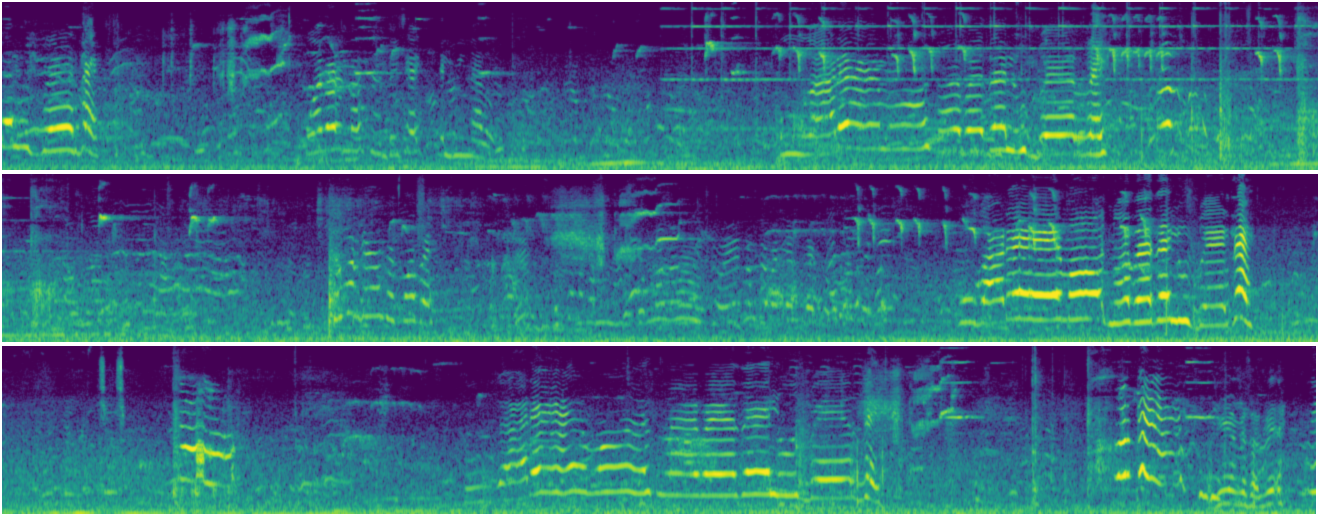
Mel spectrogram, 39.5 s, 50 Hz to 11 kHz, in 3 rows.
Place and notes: Cholula
dans le jardin public, ambiance "1-2-3 soleil..."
